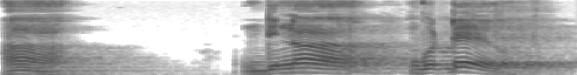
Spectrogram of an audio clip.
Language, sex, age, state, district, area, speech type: Odia, male, 60+, Odisha, Nayagarh, rural, spontaneous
